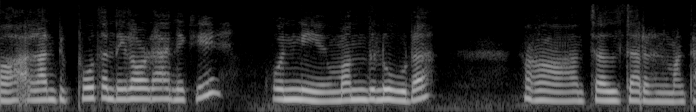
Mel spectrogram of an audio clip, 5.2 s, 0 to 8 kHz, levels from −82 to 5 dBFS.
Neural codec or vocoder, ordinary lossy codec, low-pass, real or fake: codec, 16 kHz in and 24 kHz out, 0.6 kbps, FocalCodec, streaming, 4096 codes; Opus, 64 kbps; 7.2 kHz; fake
